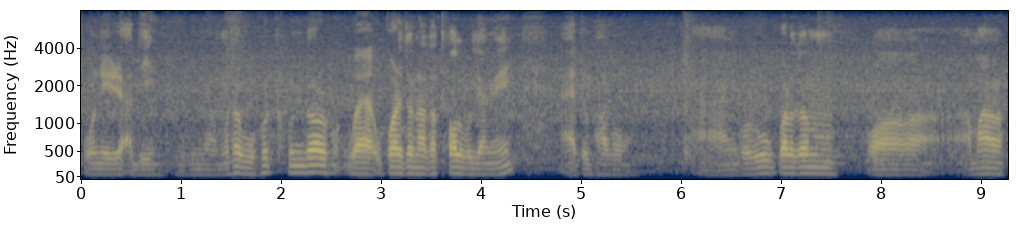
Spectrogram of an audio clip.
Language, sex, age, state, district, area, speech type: Assamese, male, 60+, Assam, Darrang, rural, spontaneous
